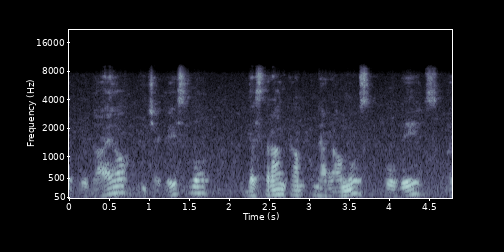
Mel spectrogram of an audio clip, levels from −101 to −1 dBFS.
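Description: A noise suppressor in the call chain is pulling the background down by about 21 dB frame by frame, and the room noise, which sits only about 9 dB under the speech, does not stay level. It sinks in the gaps and swells back beneath each phrase, and the speech is band-limited to about 8 kHz as expected on this Opus call path. These are noise suppressor artifacts. The suppressor is also mistaking parts of the speech itself for noise, so it cuts speech along with the background. This happens from the start to 1.79 s, where roughly one and a half seconds are pushed down by up to about 22 dB. Shorter cuts follow at 2.18–2.53 s (about 18 dB, a brief dip), at 2.7–3.43 s (up to about 22 dB, over most of that stretch), and from 3.61 s to the end (about 21 dB). In those spans, syllable edges and quieter stretches sound swallowed and faint.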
